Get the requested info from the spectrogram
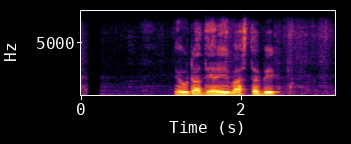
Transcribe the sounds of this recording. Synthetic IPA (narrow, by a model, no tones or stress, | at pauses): ewʈad̪ʱeɾʌjbast̪ʌbik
